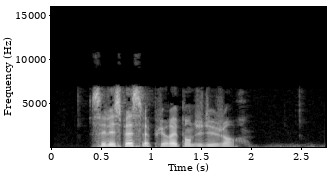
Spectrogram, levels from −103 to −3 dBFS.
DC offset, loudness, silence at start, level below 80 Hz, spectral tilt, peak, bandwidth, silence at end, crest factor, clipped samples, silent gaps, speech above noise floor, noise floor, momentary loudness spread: under 0.1%; -24 LUFS; 0.4 s; -50 dBFS; -4.5 dB/octave; -6 dBFS; 7.2 kHz; 0.9 s; 20 dB; under 0.1%; none; 38 dB; -62 dBFS; 11 LU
